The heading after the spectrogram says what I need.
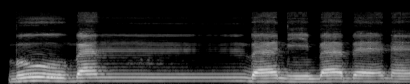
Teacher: Jadi tanwinnya berubah ke suara mim kemudian ditambah dengan ghunah. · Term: Iqlab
